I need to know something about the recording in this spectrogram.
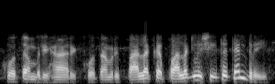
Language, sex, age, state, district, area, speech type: Kannada, male, 30-45, Karnataka, Vijayapura, rural, conversation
